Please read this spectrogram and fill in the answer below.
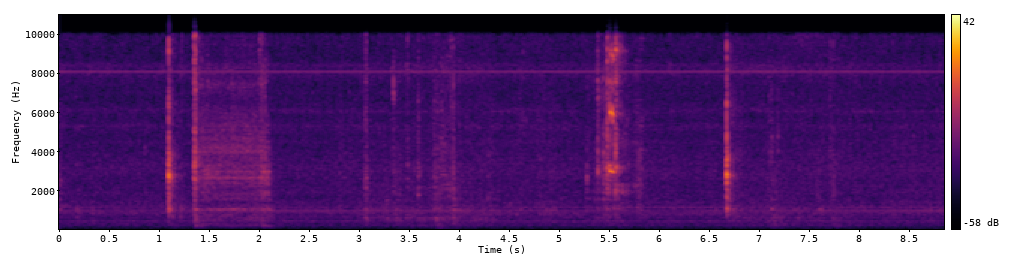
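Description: Sony DAT deck's cassette transport mechanism working: sharp mechanical clicks and a short motor whir about a second in, then more clicks as the cassette is ejected and loaded again, over a steady faint hum.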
